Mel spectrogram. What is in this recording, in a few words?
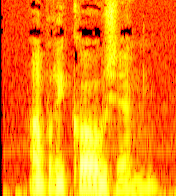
"abrikozen", Dutch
